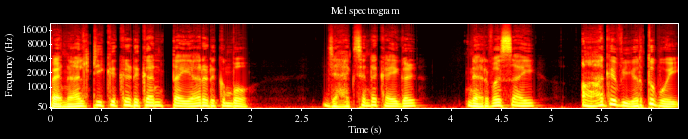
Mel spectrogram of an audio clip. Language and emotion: Malayalam, fearful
